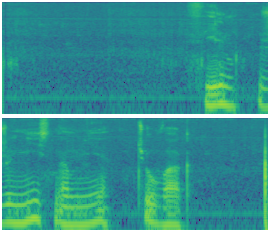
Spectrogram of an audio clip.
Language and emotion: Russian, sad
